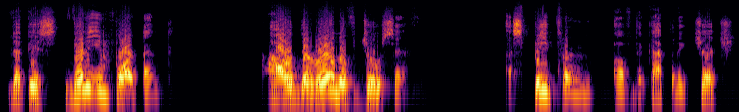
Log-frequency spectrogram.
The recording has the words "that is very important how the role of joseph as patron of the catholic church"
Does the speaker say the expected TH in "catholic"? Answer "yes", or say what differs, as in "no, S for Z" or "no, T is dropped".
no, T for TH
